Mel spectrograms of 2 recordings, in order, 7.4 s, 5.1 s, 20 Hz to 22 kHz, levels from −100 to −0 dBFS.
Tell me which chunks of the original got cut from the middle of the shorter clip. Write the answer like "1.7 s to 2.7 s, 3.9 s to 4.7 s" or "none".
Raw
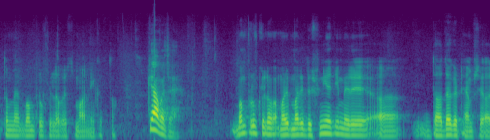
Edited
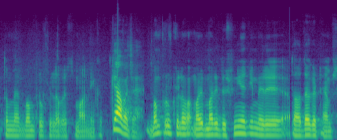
1.5 s to 2.0 s, 2.7 s to 3.4 s, 5.6 s to 6.4 s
